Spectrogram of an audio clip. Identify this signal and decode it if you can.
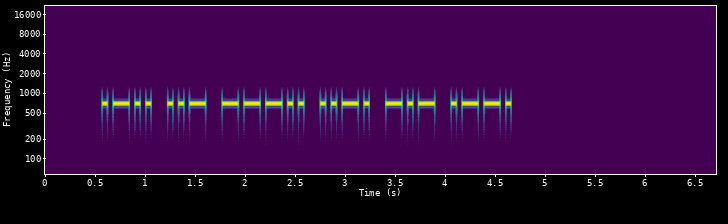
Morse code, heard as a keyed tone, about 22 wpm, 700 Hz. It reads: LU8FKP
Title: DXCC-100 Call Signs - 6 Characters - Repeated 3x - 22wpm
